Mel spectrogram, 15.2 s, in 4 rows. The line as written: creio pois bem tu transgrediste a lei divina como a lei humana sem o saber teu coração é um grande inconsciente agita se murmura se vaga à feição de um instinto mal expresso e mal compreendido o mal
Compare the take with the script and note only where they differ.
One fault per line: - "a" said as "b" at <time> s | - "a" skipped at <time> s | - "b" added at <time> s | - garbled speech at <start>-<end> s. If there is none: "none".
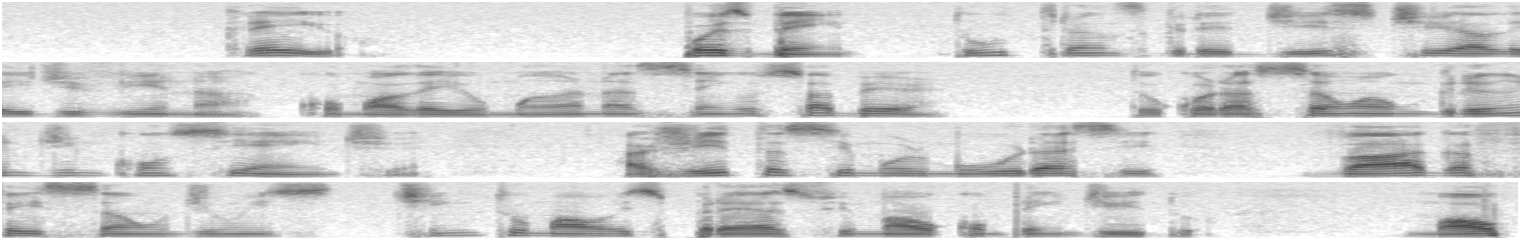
none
